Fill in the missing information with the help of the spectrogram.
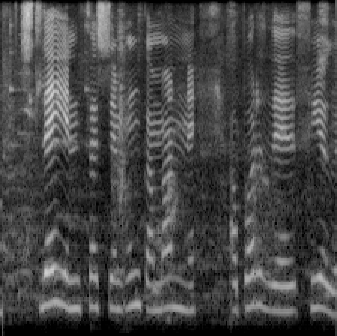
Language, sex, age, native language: Icelandic, female, 11, Icelandic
